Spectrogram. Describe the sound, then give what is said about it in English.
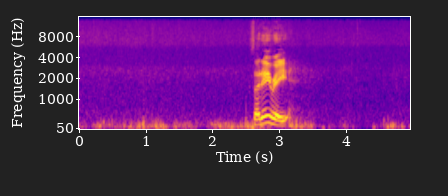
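Strong wind rushes through the leaves of overhead trees in a steady, fluttering hiss with low gusty rumbles, continuing throughout while a man briefly speaks over it. “Woo, it's windy. Wowzer. That's like the dangerous kind of windy. I'm going to be watching the trees above me.”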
